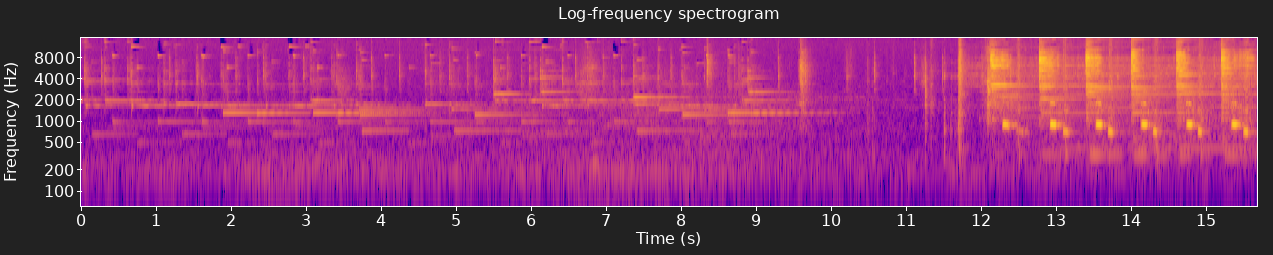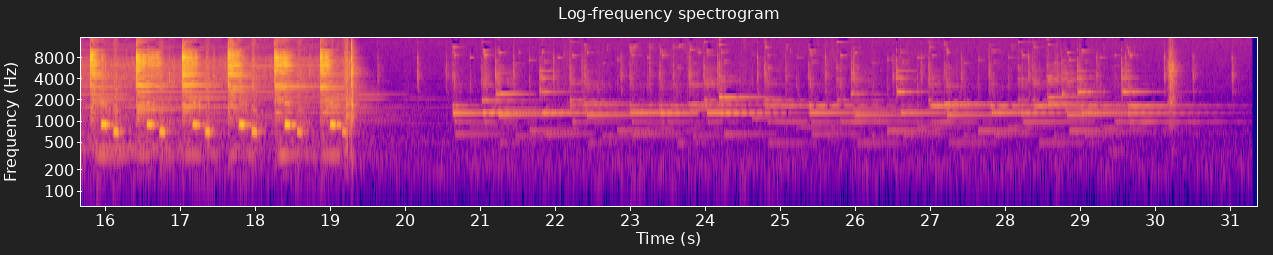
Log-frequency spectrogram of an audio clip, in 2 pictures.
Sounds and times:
Music: 0.0s - 10.4s, 14.1s - 31.3s.

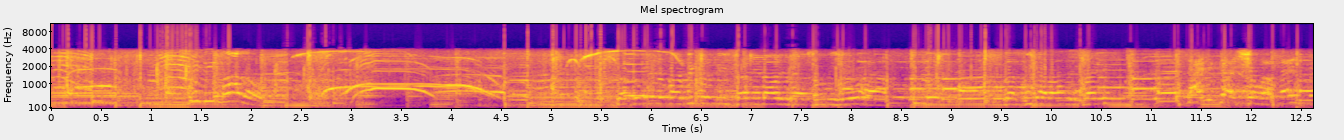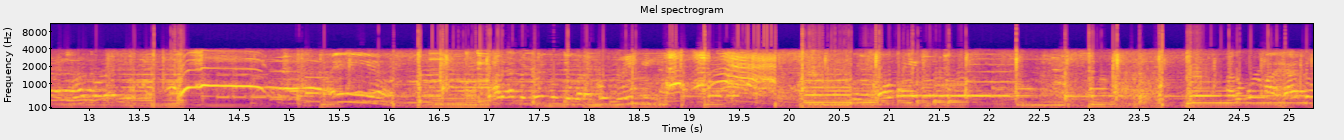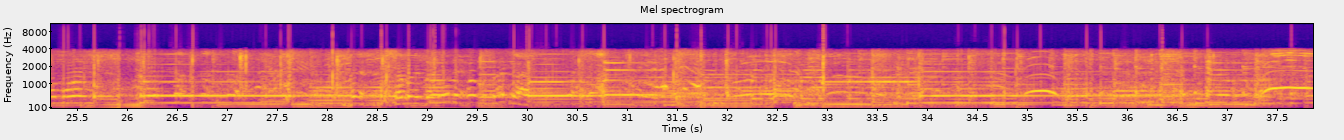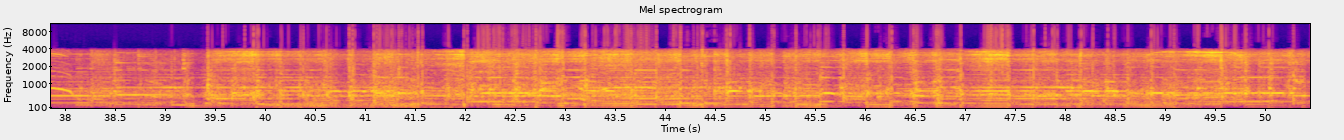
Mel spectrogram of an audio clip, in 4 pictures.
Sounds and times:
Music: 0.0s - 50.4s.

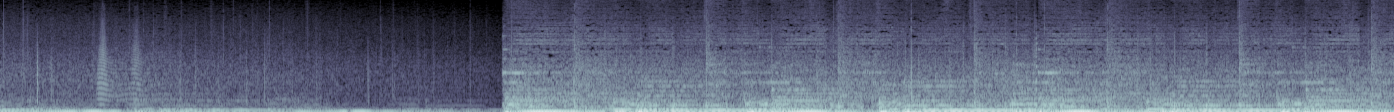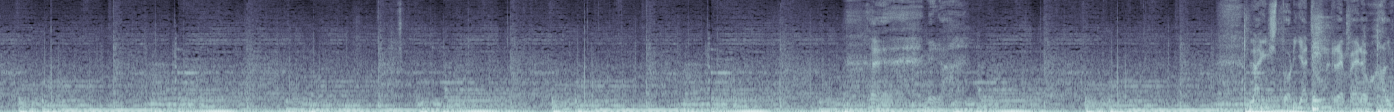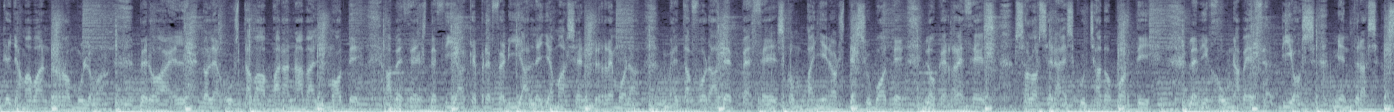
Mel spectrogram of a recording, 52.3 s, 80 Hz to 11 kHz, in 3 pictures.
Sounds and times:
Music: 0.0s - 52.2s.

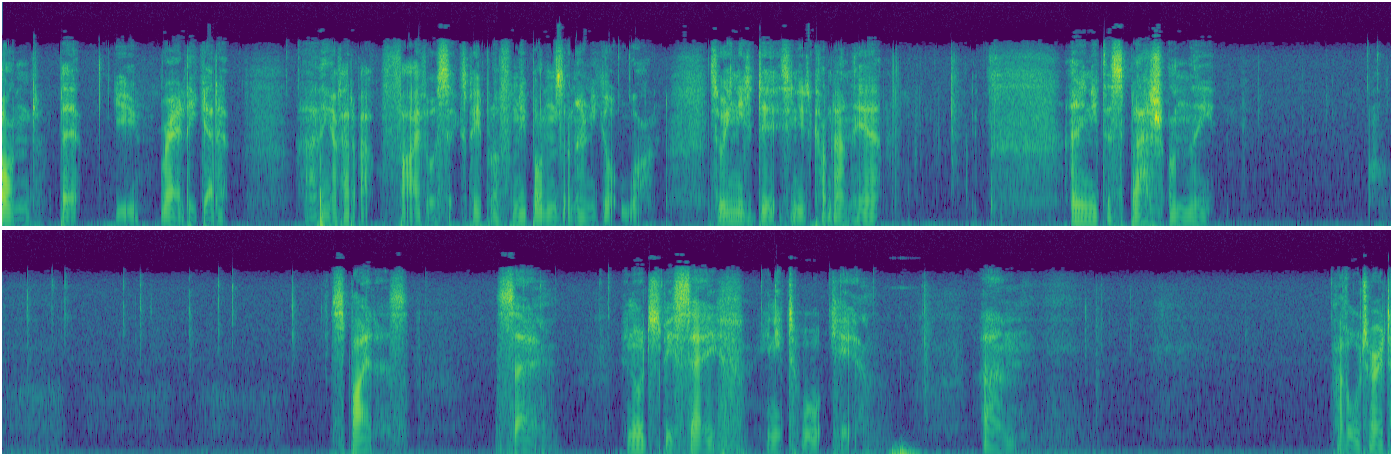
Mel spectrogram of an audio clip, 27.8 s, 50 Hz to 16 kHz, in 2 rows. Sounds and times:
Speech: 0.0s - 2.3s, 3.0s - 8.8s, 10.6s - 12.2s, 17.2s - 18.0s, 18.8s - 19.4s, 20.1s - 22.6s, 23.7s - 24.1s, 27.2s - 27.7s.

